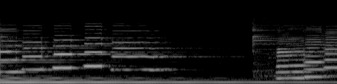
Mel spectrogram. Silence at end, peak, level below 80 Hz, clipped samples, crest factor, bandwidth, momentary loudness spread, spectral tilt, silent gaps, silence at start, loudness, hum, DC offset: 0 s; -18 dBFS; -66 dBFS; under 0.1%; 14 dB; 9.6 kHz; 16 LU; -5 dB/octave; none; 0 s; -32 LUFS; none; under 0.1%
